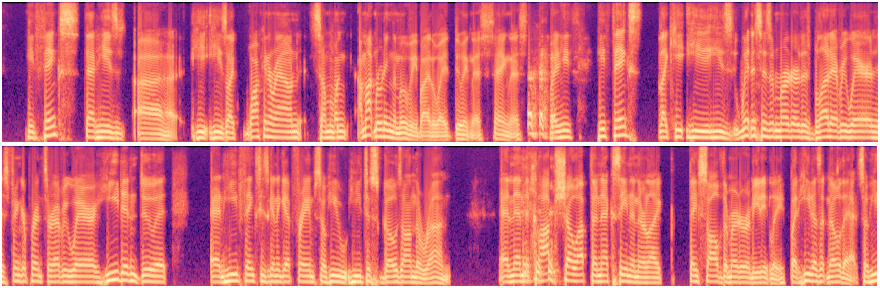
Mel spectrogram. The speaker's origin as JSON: {"language": "English", "country": "Canada", "said": "I saw it. I'm from Canada."}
